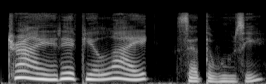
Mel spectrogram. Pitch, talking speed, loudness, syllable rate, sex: 220 Hz, 180 wpm, -15 LUFS, 4.0 syllables/s, female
